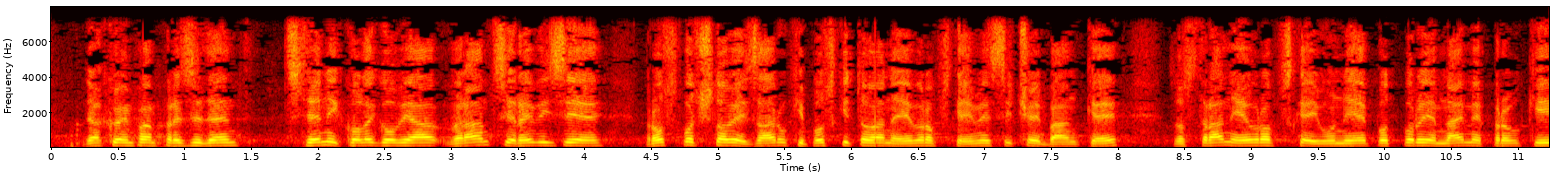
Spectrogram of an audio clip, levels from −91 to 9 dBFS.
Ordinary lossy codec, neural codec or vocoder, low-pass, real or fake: none; none; 7.2 kHz; real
